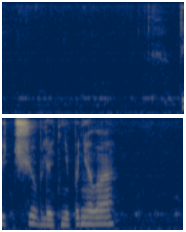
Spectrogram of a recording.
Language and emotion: Russian, angry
